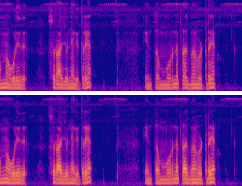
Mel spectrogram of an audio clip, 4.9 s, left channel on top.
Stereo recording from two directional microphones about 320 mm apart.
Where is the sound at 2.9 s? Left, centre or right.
Centre.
